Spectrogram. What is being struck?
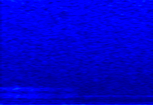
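Nothing is struck.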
